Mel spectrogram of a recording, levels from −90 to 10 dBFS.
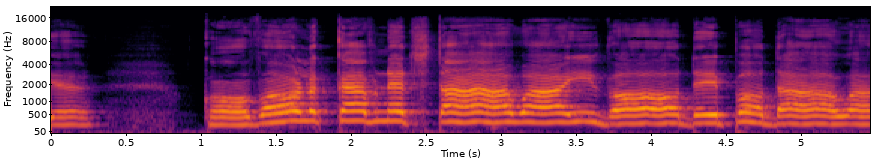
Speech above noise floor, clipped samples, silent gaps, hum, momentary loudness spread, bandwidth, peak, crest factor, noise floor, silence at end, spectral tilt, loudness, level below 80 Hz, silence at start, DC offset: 35 dB; under 0.1%; none; none; 6 LU; 16 kHz; -4 dBFS; 14 dB; -53 dBFS; 0 s; -3.5 dB/octave; -17 LUFS; -60 dBFS; 0 s; under 0.1%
